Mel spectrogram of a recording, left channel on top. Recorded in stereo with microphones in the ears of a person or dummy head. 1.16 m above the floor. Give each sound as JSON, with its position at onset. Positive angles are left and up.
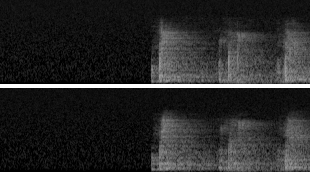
{"t": 1.5, "sound": "footsteps", "side_deg": 65, "distance_m": 3.0}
